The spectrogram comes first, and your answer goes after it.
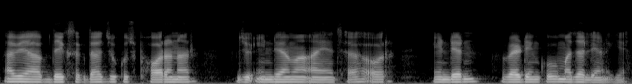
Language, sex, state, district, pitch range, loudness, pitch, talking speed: Garhwali, male, Uttarakhand, Uttarkashi, 110-120 Hz, -24 LUFS, 115 Hz, 170 wpm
